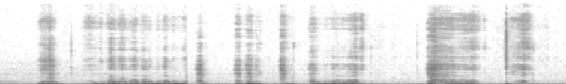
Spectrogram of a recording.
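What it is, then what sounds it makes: Wax-coated scratch-art paper being scraped. A chisel scrapes the black wax coating off a scratch-art page, revealing a red area and leaving coating crumbs on the paper. Scraping and rubbing strokes come in uneven bursts, each a dry, rasping sound with a steady low hum beneath and faint, bright grit on top.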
